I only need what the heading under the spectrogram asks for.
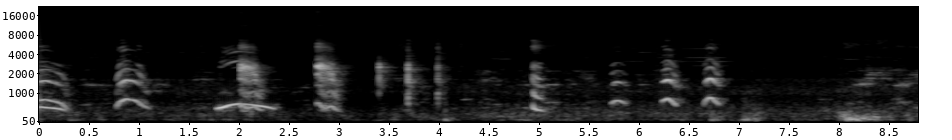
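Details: Talking parrot producing a string of arched, voice-like calls and short syllables at irregular intervals, with a low thump near the end and faint room noise.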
